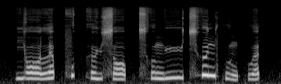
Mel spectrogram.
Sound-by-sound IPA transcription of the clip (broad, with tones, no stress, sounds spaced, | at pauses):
j ɔː˨ l ɐ˧ p̚ f ʊ˥ k̚ h ɵ˨ ɥ s ɔː˨ p̚ t͡sʰ ʊ˧ ŋ yː˧ t͡sʰ ɵ˥ n kʷ ɐ˨˩ ŋ kʷ ɐ˨˥ t̚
